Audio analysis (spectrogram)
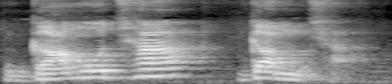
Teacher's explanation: শব্দের আদি অক্ষরে শাসাঘাত থাকলে, শাসা ট্রেস দেওয়া যেটা থাকলে শব্দের মধ্যবর্তী কোনো স্বরধ্বনি ক্ষীণ হয়ে ক্রমশ লোপ পেয়ে যায় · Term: মধ্য স্বরলোপ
